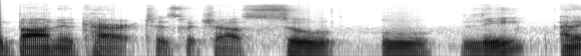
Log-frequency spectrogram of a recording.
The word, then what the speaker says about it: Suli: Banu characters, which are Su-U-Li, and it is actually pronounced Su-Uli, with a break between the U and the U.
